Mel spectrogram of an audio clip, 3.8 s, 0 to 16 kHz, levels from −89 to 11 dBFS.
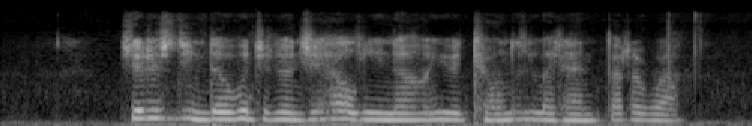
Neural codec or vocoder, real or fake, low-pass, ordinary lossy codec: codec, 24 kHz, 0.9 kbps, WavTokenizer, small release; fake; 10.8 kHz; Opus, 24 kbps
